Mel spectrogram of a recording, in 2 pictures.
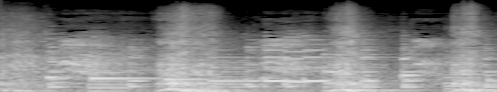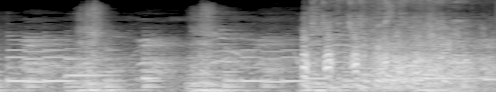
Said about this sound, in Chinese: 最近有网友分享了一段在动物园里面跟狮子互动的视频啊，说的好听叫互动，说不好听叫杠起来。你听听，啊，狮子和游客那一声又一声的对吼啊，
